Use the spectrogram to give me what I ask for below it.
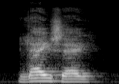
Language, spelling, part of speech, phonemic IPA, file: Dutch, lijzij, noun, /ˈlɛi̯zɛi̯/, Nl-lijzij.ogg
- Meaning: lee (side of the ship away from the wind)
